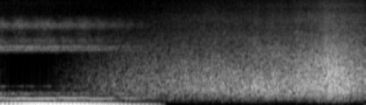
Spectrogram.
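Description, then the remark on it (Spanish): Ocean waves wash steadily onto a beach, a broad hiss of surf that swells and recedes. A low engine-like rumble underneath fades out after the first couple of seconds. “Al mismo tiempo, en alguna playa cercana, Javier Caro camina junto a la laboratorista por la orilla del mar.”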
